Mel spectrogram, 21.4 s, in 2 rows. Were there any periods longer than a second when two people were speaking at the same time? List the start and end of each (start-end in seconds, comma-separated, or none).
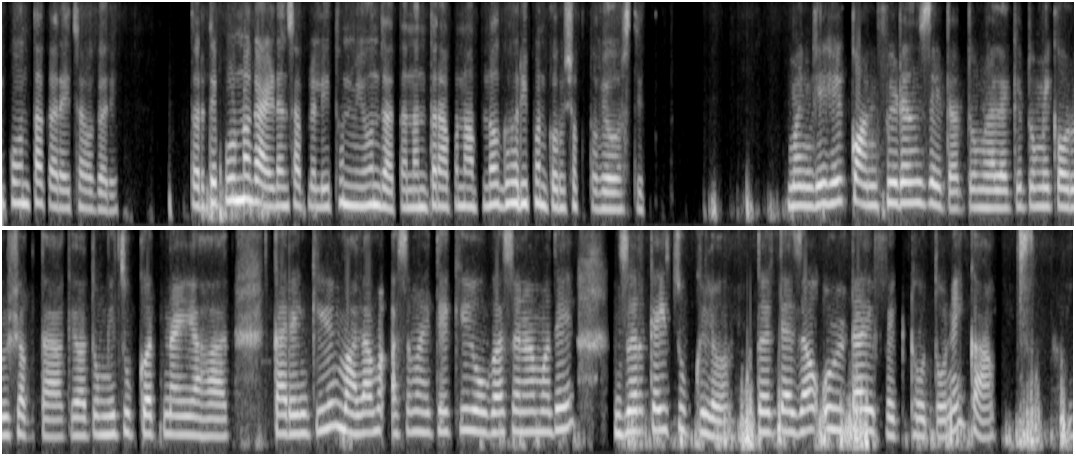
none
